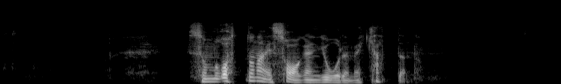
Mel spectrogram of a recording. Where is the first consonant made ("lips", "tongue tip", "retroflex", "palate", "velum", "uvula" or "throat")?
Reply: tongue tip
